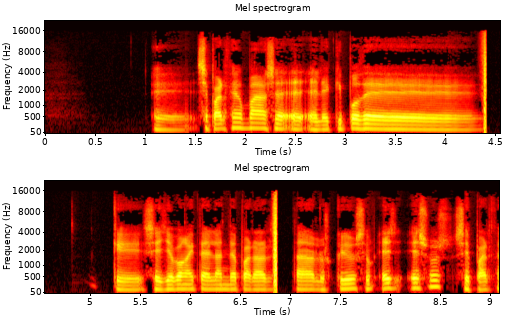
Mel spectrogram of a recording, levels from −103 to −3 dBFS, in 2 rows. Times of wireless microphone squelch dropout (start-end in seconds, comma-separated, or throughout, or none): 4.33-4.63, 6.81-7.03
